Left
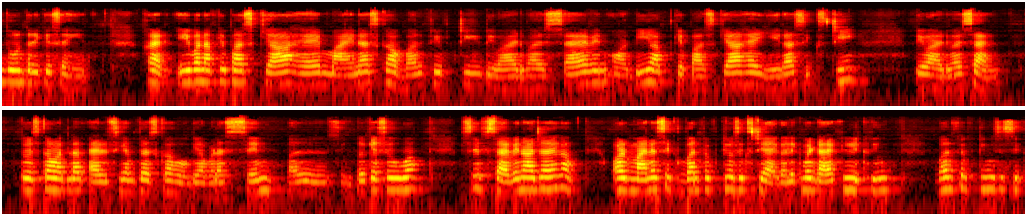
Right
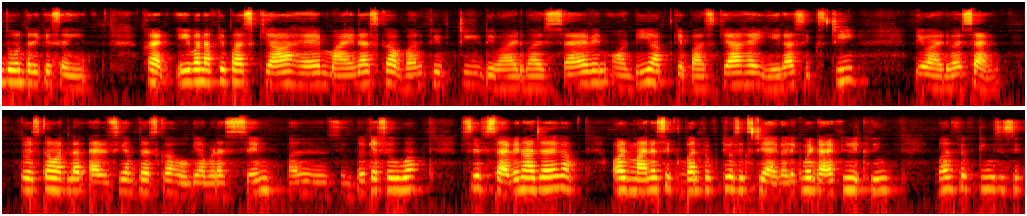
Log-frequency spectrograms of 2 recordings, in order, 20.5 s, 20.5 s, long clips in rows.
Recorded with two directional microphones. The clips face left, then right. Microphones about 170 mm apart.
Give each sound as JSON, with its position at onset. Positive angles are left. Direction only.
{"t": 0.0, "sound": "a woman's voice", "side_deg": -35}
